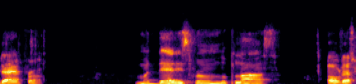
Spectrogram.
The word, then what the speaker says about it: LaPlace: Some people say Laplace. I call, since I'm from around there, I always call it Laplace. That's how it's pronounced, Laplace. The place in French.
